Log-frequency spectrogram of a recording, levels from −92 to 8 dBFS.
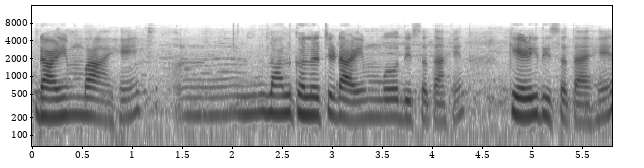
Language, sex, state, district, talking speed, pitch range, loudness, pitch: Marathi, female, Maharashtra, Mumbai Suburban, 115 wpm, 200-230 Hz, -19 LUFS, 215 Hz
